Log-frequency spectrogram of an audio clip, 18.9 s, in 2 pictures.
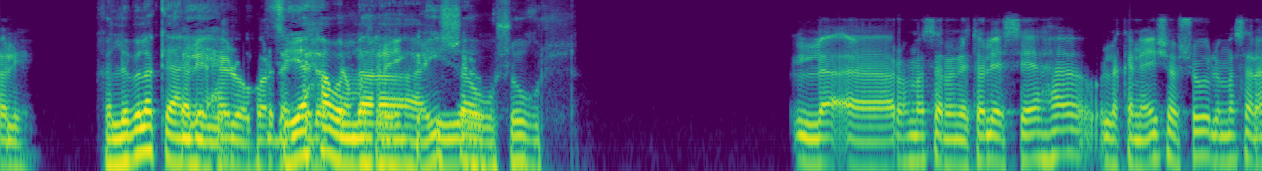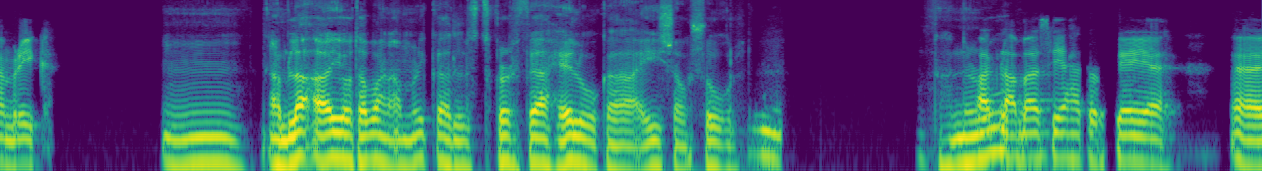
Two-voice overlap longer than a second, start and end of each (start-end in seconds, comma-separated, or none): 1.3-3.6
